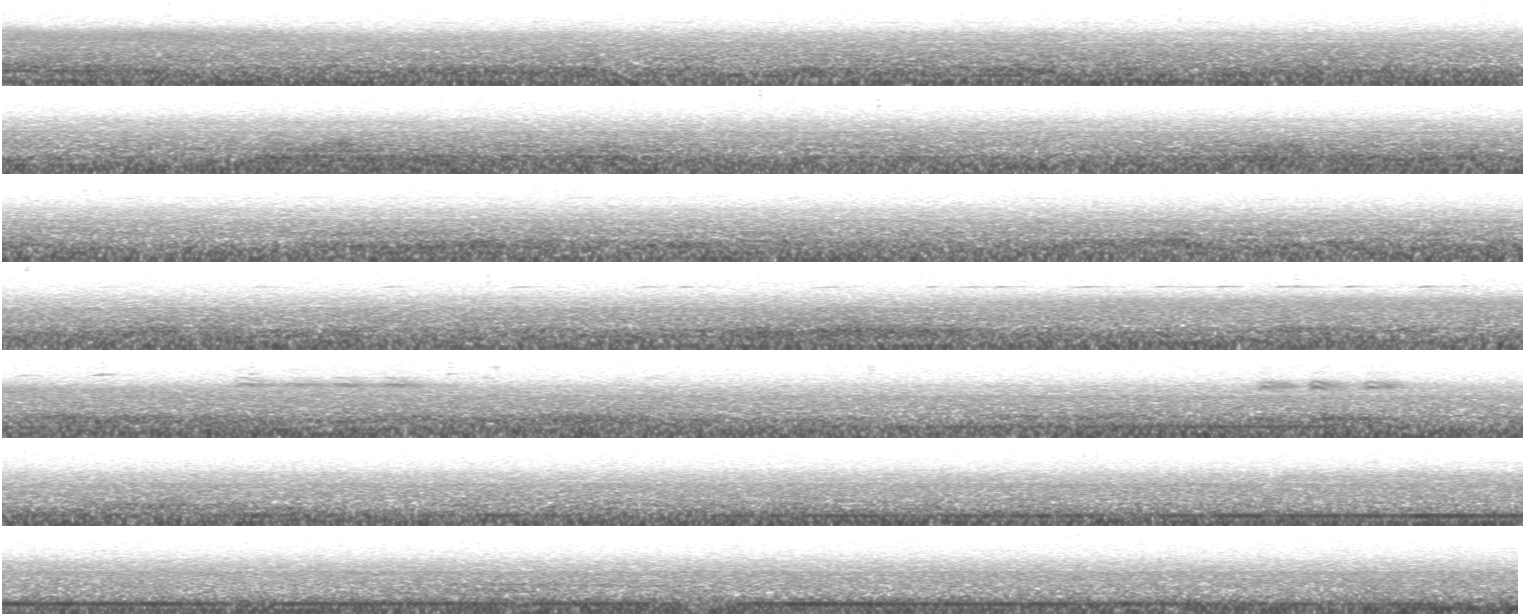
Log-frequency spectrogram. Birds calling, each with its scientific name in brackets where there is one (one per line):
American Crow (Corvus brachyrhynchos)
